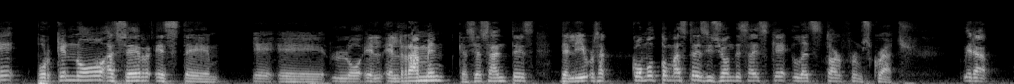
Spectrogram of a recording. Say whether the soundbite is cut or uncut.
uncut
